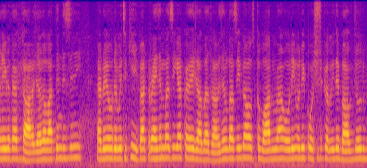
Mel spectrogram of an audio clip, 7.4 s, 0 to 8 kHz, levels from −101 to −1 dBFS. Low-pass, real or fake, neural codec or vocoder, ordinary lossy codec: none; fake; codec, 16 kHz, 0.5 kbps, FunCodec, trained on LibriTTS, 25 frames a second; none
